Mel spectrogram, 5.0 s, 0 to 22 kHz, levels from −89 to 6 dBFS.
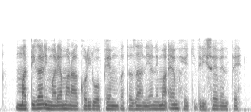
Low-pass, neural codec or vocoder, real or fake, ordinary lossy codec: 5.4 kHz; none; real; none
